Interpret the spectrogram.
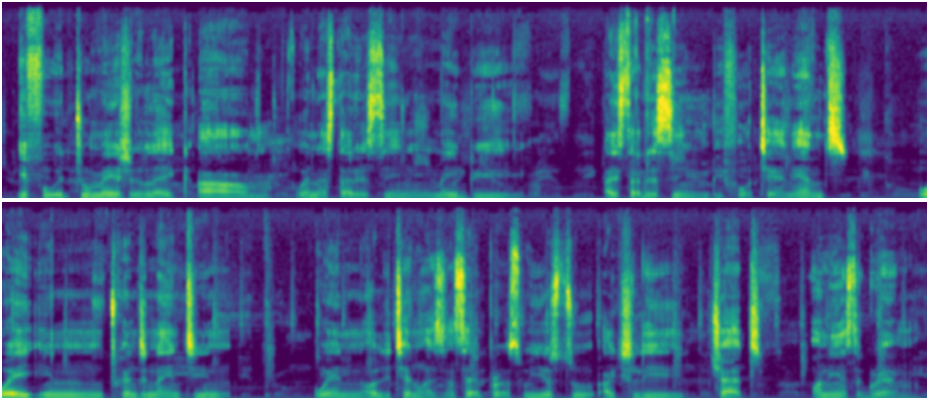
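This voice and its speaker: A man with a deep voice, a self-assured artist answering interview questions. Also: steady tone, measured pace, gravelly, a little mellow, soft background music. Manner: self-assured, boastful about his skill. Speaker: rapper and artist, guest.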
